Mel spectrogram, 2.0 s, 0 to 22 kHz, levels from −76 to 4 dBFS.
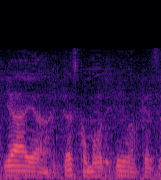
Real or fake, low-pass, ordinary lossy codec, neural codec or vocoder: fake; none; none; codec, 16 kHz, 1.1 kbps, Voila-Tokenizer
